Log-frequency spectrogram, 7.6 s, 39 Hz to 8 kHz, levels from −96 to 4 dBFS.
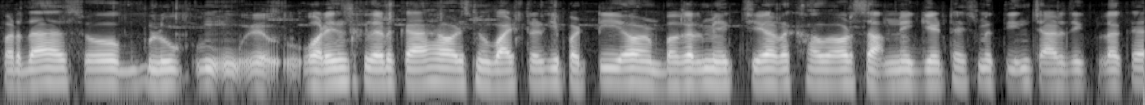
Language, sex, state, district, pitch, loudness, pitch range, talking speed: Hindi, male, Bihar, West Champaran, 120 Hz, -19 LUFS, 120-125 Hz, 260 wpm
